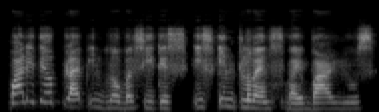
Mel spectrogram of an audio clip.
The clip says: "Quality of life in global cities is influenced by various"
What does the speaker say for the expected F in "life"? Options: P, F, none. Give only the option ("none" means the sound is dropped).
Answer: P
